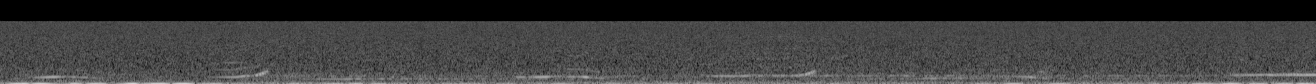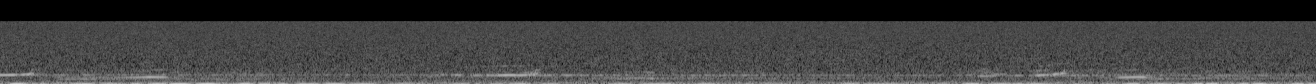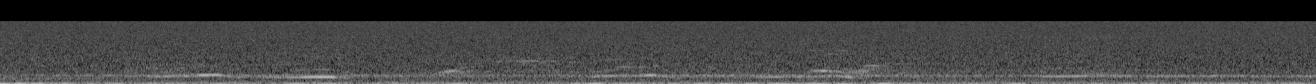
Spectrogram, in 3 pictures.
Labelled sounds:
31.5	31.8	humpback whale, 0.99 to 1.2 kHz

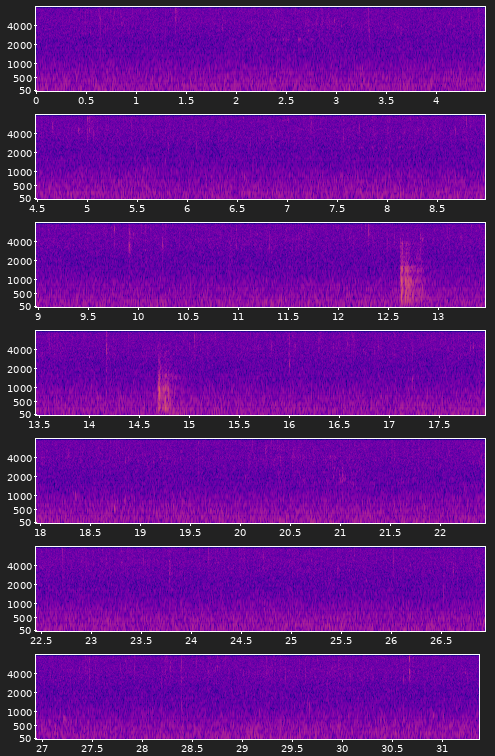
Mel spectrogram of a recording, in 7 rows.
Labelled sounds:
14.7	14.9	croaking sound likely from a nearby submerged object, 1.3 to 1.6 kHz

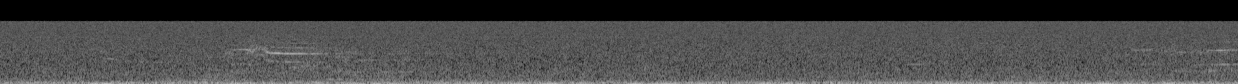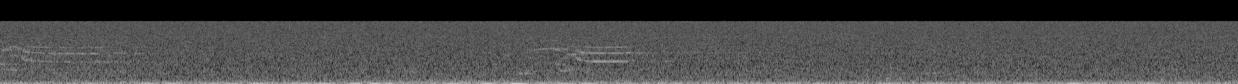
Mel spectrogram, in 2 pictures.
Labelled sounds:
2.3	3.2	killer whale, Bigg's (transient), 1.5 to 2.7 kHz
12.1	13.3	killer whale, Bigg's (transient), 1.1 to 2.3 kHz
17.7	18.7	killer whale, Bigg's (transient), 1.0 to 2.3 kHz

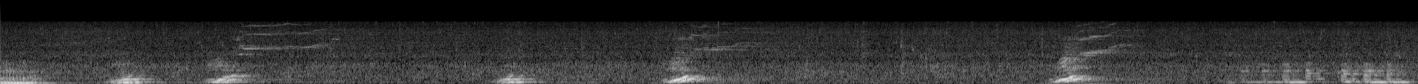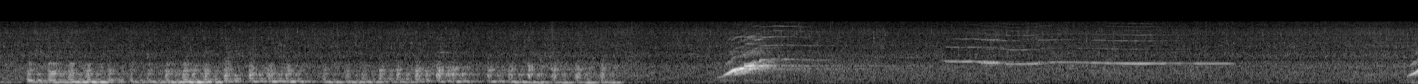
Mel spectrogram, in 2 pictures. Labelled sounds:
2.3	3.3	humpback whale, 1.8 to 6.9 kHz
6.9	7.6	humpback whale, 1.8 to 6.1 kHz
10.6	11.4	humpback whale, 0.97 to 4.2 kHz
18.6	18.8	humpback whale, 0.78 to 0.84 kHz
21.4	22.5	humpback whale, 0.78 to 6.2 kHz
23.6	24.6	humpback whale, 0.88 to 4.0 kHz
25.1	25.8	humpback whale, 0.88 to 7.1 kHz

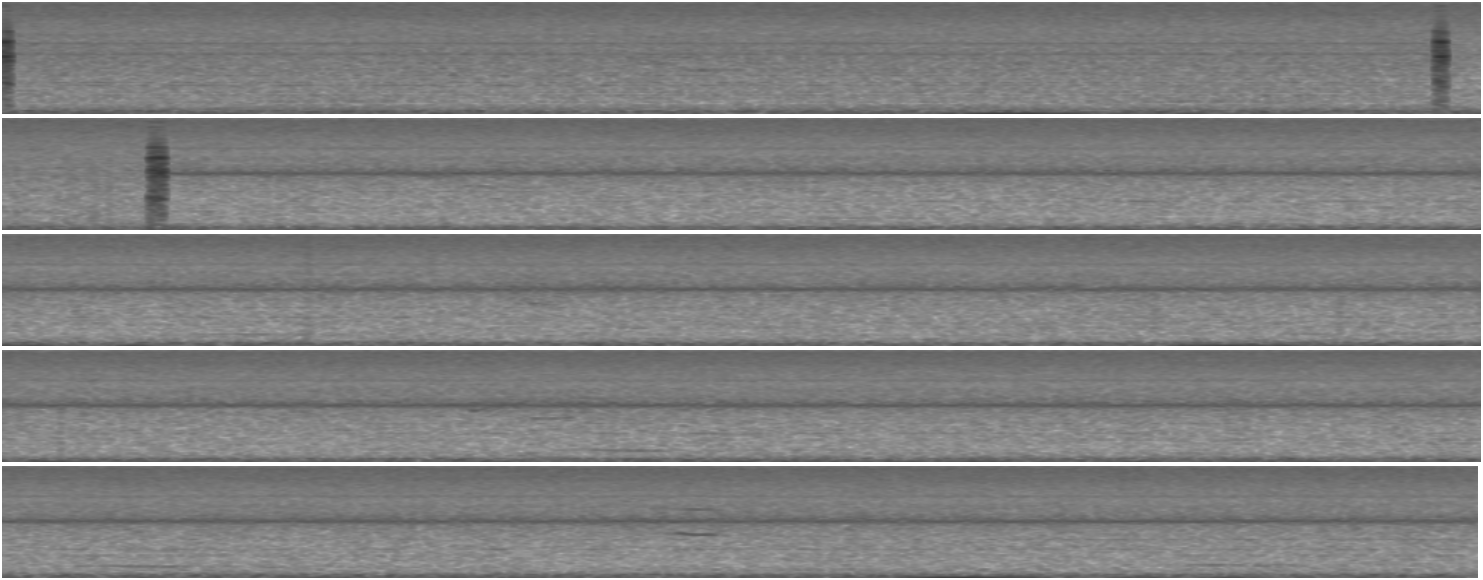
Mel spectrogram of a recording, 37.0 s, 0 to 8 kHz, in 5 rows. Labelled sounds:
32.1	33.9	killer whale, offshore, 0.44 to 3.2 kHz

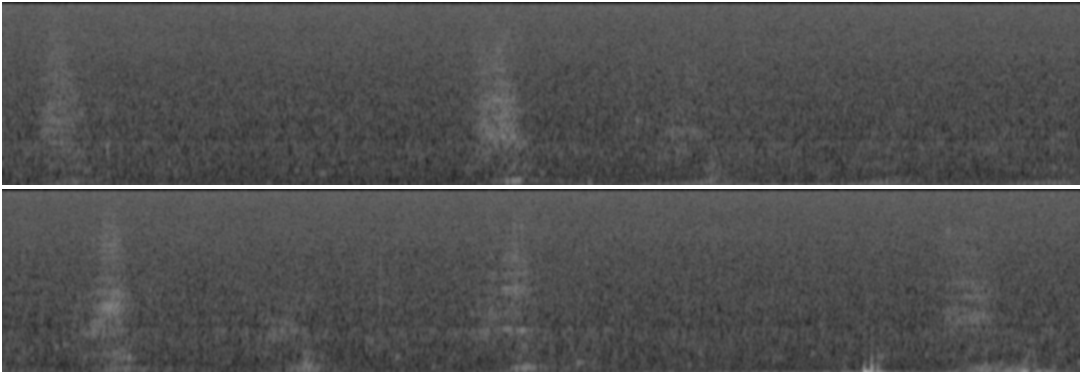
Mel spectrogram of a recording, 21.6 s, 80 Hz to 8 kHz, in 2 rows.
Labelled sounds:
4.8	5.2	humpback whale, 0.80 to 1.2 kHz
11.7	12.0	humpback whale, 0.96 to 1.3 kHz
15.8	16.0	humpback whale, 1.4 to 1.6 kHz

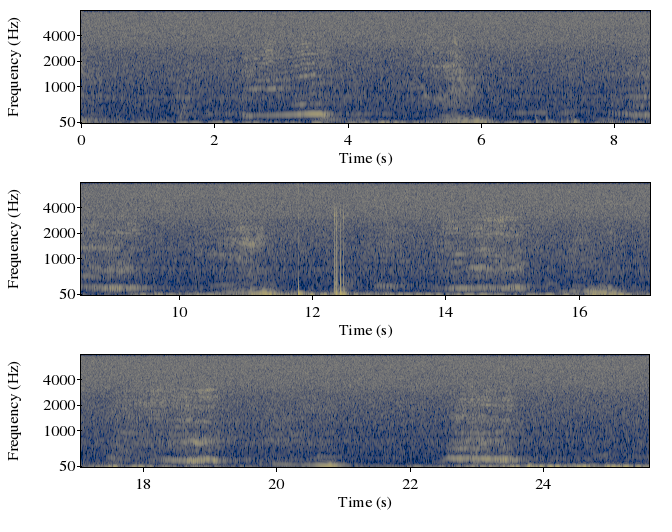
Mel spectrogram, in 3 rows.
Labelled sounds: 3.2	3.6	humpback whale, 1.3 to 2.5 kHz
5.3	5.6	humpback whale, 1.7 to 1.9 kHz
8.5	8.8	humpback whale, 1.2 to 1.4 kHz
10.4	11.2	humpback whale, 0.99 to 1.8 kHz
14.4	15.1	humpback whale, 0.80 to 3.2 kHz
18.8	19.1	humpback whale, 1.2 to 3.2 kHz

